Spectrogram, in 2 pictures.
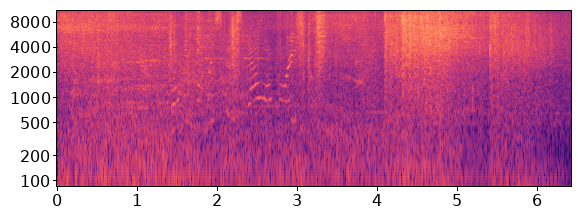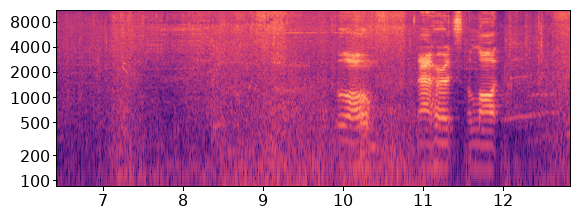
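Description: Fire rumbles low and steadily.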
